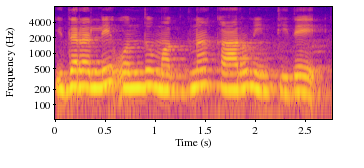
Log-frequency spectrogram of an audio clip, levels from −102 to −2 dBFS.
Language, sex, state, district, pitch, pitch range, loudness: Kannada, female, Karnataka, Bangalore, 210 Hz, 190-220 Hz, -13 LUFS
